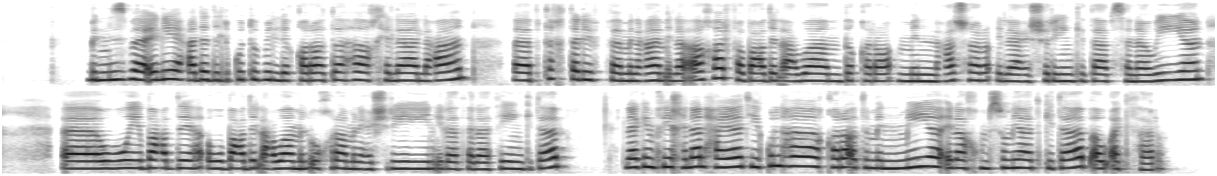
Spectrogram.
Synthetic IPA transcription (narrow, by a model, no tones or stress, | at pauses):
bɪnːɪs̬baʔɪliʕad̪ad̪ɪlkʊt̪ʊbɪlːiqɑɾˤɑʔt̪aɦaxɪlaːlʕaːm | bt̪ɪxt̪alɪfmɪnʕaːmʔɪlaʔaːxɪɾˤfabɑʕd̪ˤɪlʔaʕwaːmbɪqɾˤɑʔmɪnʕaʃɑɾˤʔɪlaʕɪʃɾiːnkɪt̪aːbsanawɪjːa | wɪbɑʕd̪ˤwɪbɑʕd̪ˤɪlʔaʕwaːmɪlʔʊxɾˤɑmɪnʕɪʃɾiːnʔɪlaθalaːθiːnkɪt̪aːb̚ | laːkɪnfixɪlaːlħajaːt̪ikʊlːɦaqɑɾˤɑʔt̪mɪnmɪjːaʔɪlaxamswmɪʔakɪt̪aːbʔawʔakθɑɾˤ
